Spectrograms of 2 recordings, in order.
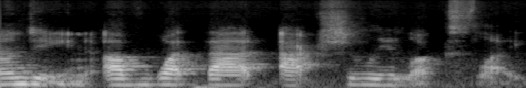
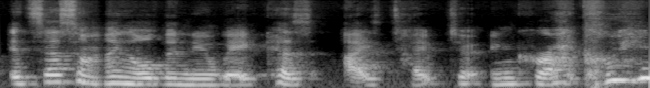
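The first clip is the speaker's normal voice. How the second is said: ordinary delivery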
